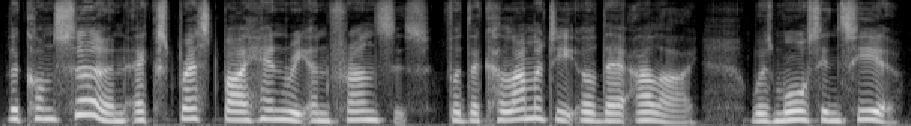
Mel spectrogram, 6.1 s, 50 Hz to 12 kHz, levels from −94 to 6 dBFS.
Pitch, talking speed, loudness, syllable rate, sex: 220 Hz, 160 wpm, -16 LUFS, 4.9 syllables/s, female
